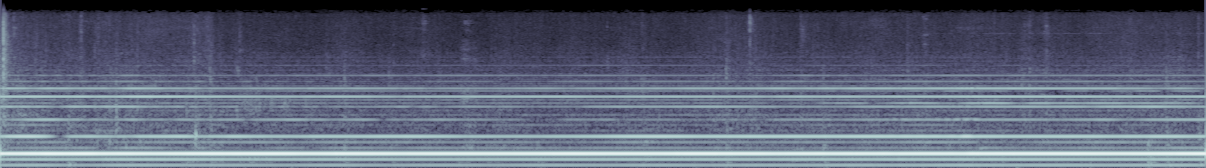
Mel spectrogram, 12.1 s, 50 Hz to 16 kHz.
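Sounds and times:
steady electronic drone chord: 0.0s - 12.0s.

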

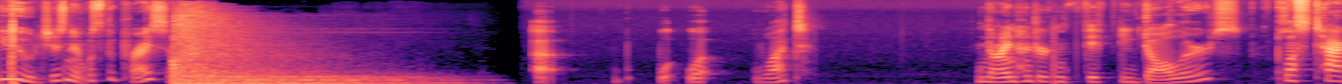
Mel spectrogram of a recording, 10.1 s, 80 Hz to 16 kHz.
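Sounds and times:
deep booming sound effect: 1.3s - 3.8s.

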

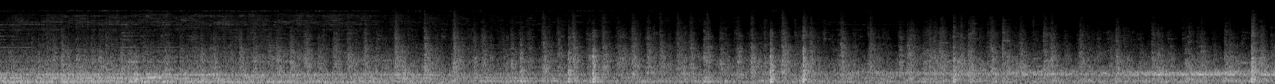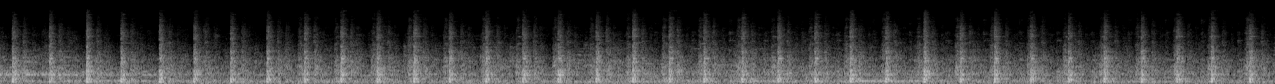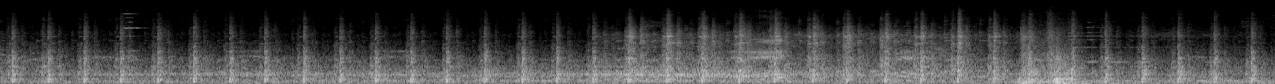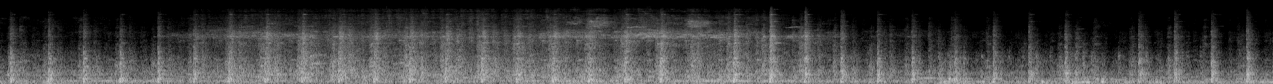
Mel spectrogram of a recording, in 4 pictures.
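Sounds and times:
train wheels clacking on rails: 0.0s - 50.9s.

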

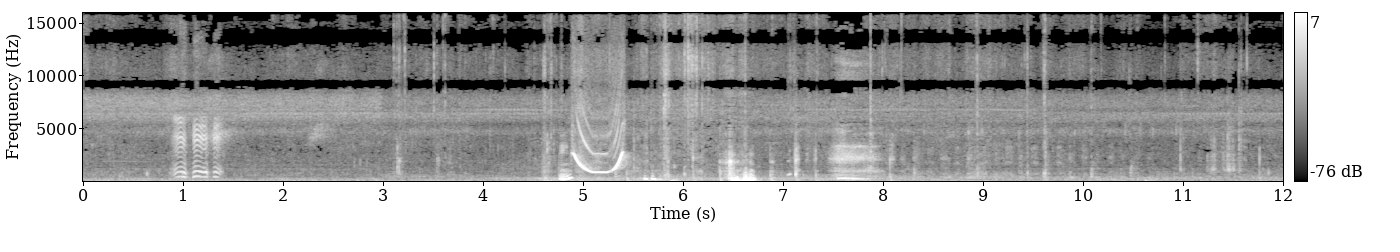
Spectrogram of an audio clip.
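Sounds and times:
short high-pitched laugh: 0.9s - 1.5s
high whistle-like call: 4.8s - 5.6s.

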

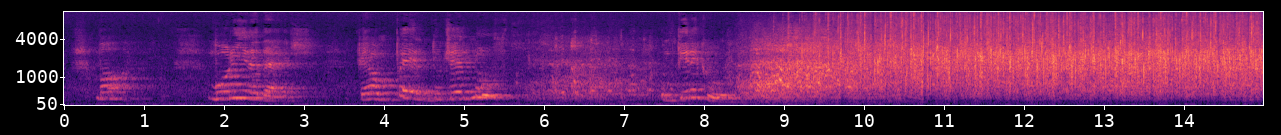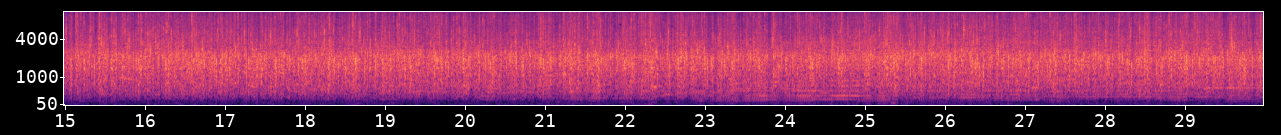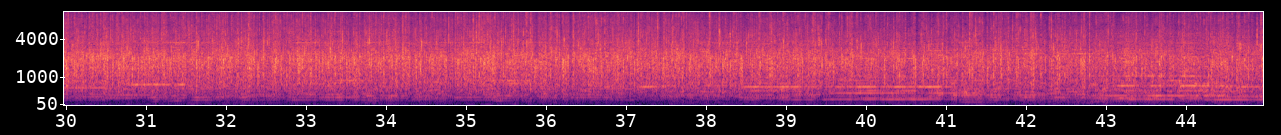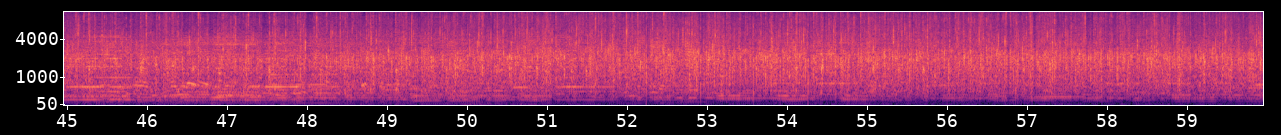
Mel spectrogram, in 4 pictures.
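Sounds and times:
audience applauding: 5.9s - 7.5s, 8.4s - 59.9s
piano accordion sustained notes: 9.6s - 59.9s.

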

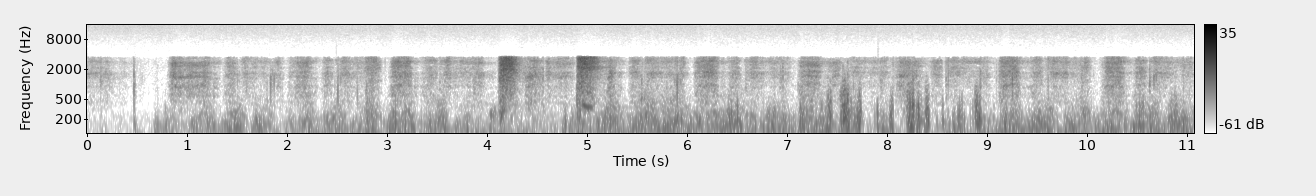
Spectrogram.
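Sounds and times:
low rumble of running movement: 0.0s - 11.0s
runner breathing hard: 0.0s - 11.0s.

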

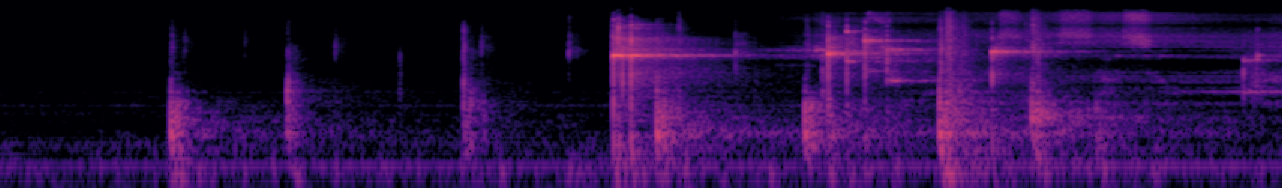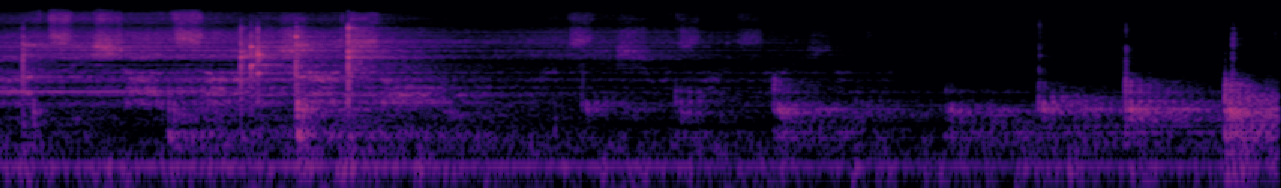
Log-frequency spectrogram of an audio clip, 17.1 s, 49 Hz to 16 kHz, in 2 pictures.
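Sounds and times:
overlapping clinking chimes: 4.1s - 7.6s, 8.3s - 11.1s.

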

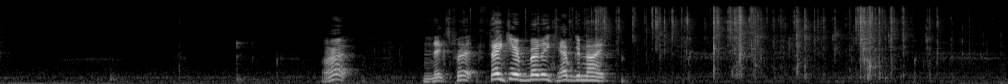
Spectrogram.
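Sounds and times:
foil wrapper crinkling: 3.7s - 10.0s.

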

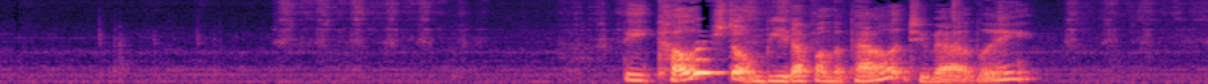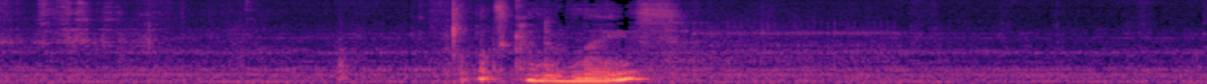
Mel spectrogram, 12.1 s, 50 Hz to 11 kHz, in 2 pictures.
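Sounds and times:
paintbrush scrubbing in palette: 1.4s - 4.0s, 5.3s - 6.9s
person speaking: 3.0s - 5.2s.

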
